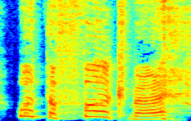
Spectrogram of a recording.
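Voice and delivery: high, loud cry of disbelief; outraged mock shout. Retelling the driver seeing his car explode, outraged mock shout. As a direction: yell it in hammed-up outrage.

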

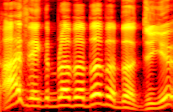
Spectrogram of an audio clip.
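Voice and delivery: lightly voiced American comedian asking the crowd a rhetorical question; mock comedian. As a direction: imitate a comic milking the crowd for a clap. Mimics a comedian fishing for claps.

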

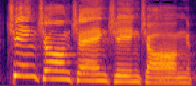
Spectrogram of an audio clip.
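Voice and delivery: very slow, high sing-song mock noises. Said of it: "just racist noises".

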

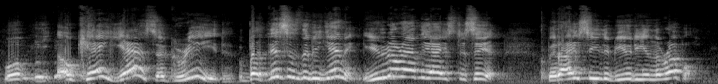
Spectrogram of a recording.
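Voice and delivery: high, animated mock rebuttal; acted insistent retort. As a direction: concede briskly, then push back hard.

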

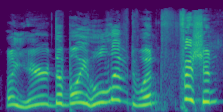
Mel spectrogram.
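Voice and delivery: high, hammed-up cartoon bear; exaggerated singsong bear impression; Yogi Bear. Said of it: "sounded heaps like Yogi Bear".

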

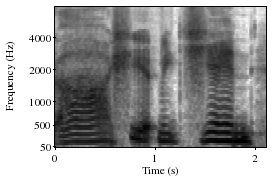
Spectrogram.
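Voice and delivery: high, slow, strained voice of a hurt cousin; pained groan. Retold or imitated. Cousin nursing his chin, a high slow pained moan. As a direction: moan it out like you just got headbutted. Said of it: "And he's like".

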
